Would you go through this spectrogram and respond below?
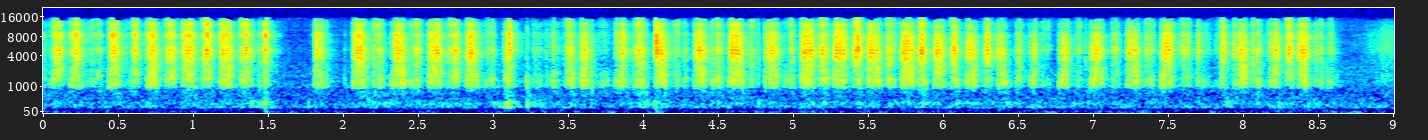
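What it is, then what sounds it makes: Scratch-art paper being scratched. A pointed wooden stylus scratches the black wax coating of a scratch-art paper page in a spiral notebook, revealing metallic colour beneath. Steady, rapid, bright scratching strokes repeat in a continuous rhythm with only brief pauses.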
